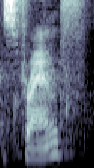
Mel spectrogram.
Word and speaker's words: strength: Strength. Strengths, les forces. Strength. Alright? Ici, vous avez un soft TH.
